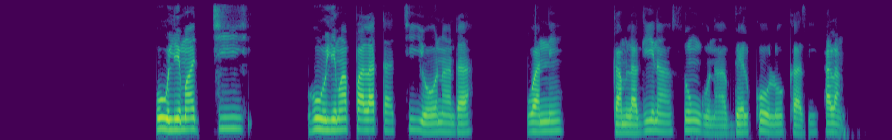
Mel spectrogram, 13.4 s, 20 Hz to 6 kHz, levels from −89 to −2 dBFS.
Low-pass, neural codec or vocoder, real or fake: 5.4 kHz; none; real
